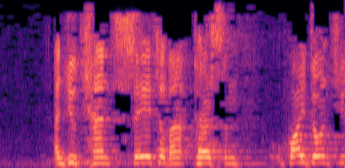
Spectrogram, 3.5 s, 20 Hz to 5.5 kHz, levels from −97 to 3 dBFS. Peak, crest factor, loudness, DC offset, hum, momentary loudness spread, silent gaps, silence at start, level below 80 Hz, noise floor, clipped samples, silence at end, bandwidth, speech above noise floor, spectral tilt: -2 dBFS; 18 dB; -19 LUFS; under 0.1%; none; 8 LU; none; 0.55 s; -68 dBFS; -54 dBFS; under 0.1%; 0 s; 5.4 kHz; 35 dB; -5 dB/octave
